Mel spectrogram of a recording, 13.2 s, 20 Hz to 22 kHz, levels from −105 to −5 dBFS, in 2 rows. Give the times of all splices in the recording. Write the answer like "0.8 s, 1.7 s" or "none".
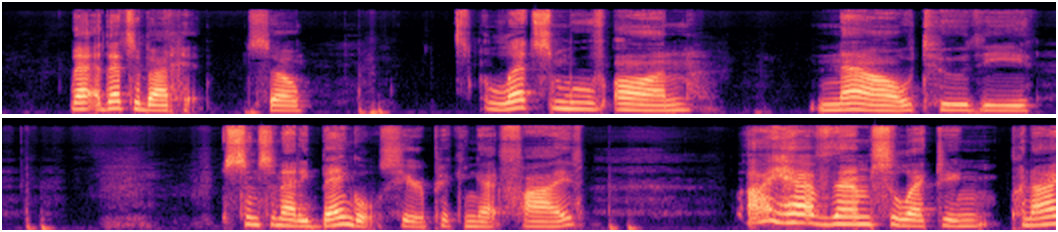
none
